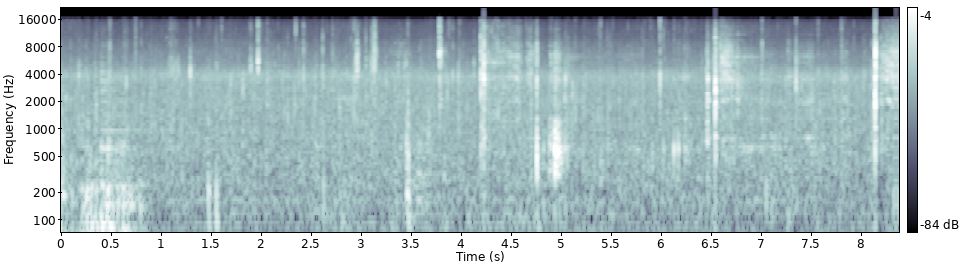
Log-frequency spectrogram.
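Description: Metal utensils stirring the thick chowder in an open camp pressure cooker, with a few sharp clinks against the pot, over a steady background hiss with scattered crackles.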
